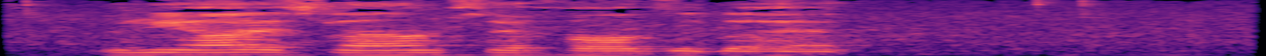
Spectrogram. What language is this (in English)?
Urdu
